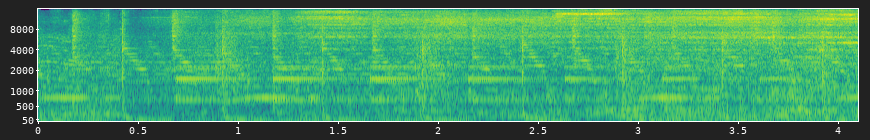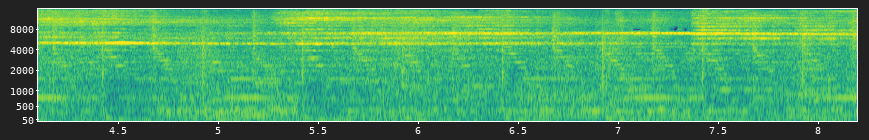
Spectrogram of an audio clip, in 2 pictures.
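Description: Passenger train rolling past close by, with a rumble of wheels on rail and thin high wheel squeal that rises and falls from about halfway through.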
